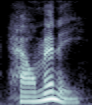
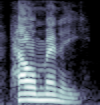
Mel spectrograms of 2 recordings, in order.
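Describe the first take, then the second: First: Said in the usual way. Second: Louder, higher, pressing repeat of the question; stern demand. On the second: Retold or imitated. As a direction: bark it like an officer losing patience. Officer repeats question to crew.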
